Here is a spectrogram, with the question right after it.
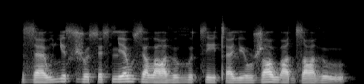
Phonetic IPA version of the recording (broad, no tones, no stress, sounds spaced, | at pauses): z æ w ʎ ɯ s ʐ u s ø s lʲ æ w z e lˠ ɑ ð u ɣ u t͡s i tʼ æ lʲ ɯ w ʐ ɑ w ɑ d͡z ɑ ð u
